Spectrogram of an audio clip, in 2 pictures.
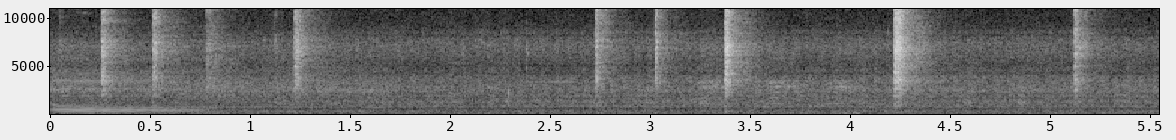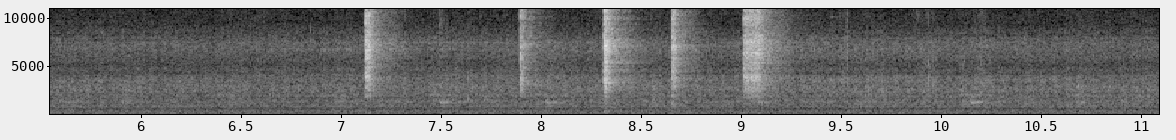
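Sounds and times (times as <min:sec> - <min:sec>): diesel locomotive engine rumbling: 0:00.0 - 0:11.0
sharp clicks and knocks: 0:07.1 - 0:09.3.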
